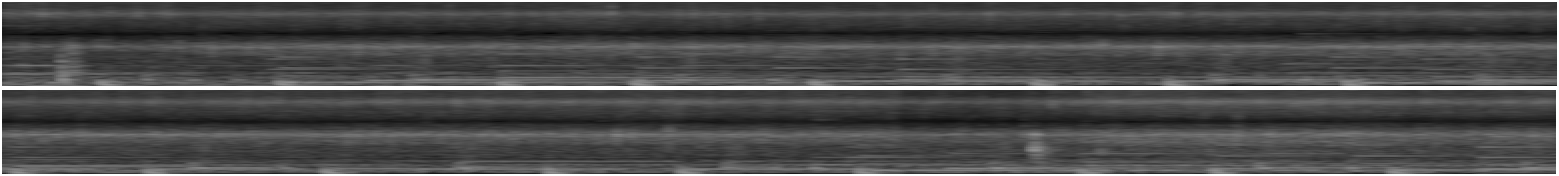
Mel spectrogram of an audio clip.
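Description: Chicken gizzards frying in olive oil in a non-stick frying pan, a steady sizzle as they are turned to sear both sides.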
